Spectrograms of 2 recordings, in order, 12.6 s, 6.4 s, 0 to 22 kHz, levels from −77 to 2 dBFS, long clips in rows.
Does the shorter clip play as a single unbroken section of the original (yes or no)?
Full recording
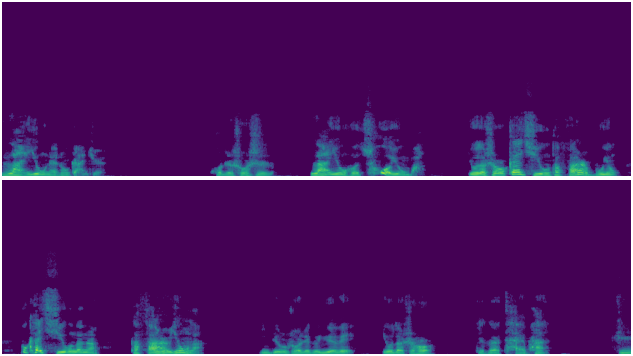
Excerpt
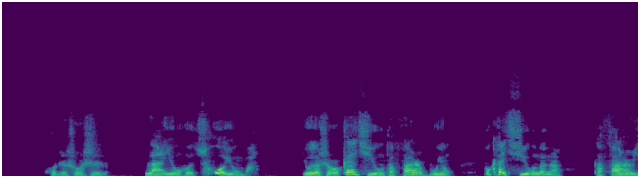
yes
